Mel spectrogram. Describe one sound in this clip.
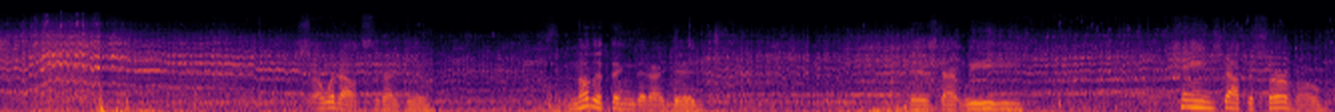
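A small electric motor whines as a toy truck crawls over rock.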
